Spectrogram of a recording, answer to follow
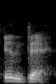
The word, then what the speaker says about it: Indeh: kill you to say Inda I don't know if that's the correct pronunciation so there'd be Inda which means the living and IND is the dead not IND so it's in day yeah okay fine grammar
